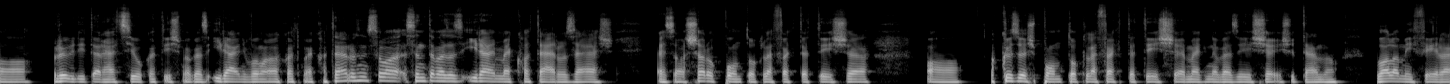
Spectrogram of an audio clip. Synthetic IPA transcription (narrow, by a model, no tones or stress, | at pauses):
ɒ | røvid̪it̪ɛɾaːt̪sijoːkɒt̪ḭʃmʔɛ̰ɡɒziɾaːɲvo̞nɒlɒkɒt̪mɛ̰khɒt̪aːɾo̞znisovɒlsɛɾint̪ɛmɛzɒziɾaːɲmɛkhɒt̪aːɾo̞zaːʃ | ɛzɒʃɒɾo̞k̚po̞nt̪o̞klɛfɛk̚t̪ɛt̪eːʃɛ | ɒː | kø̞zø̞ʃpo̞nt̪o̞klɛfɛkt̪ɛt̪eːʃɛmɛɡnɛvɛzeːʃɛḛːʃut̪aːnːɒ | vɒlɒmifeːlɛ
